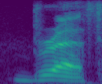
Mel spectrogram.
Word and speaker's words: breath: uh this word here this is breath I took a deep breath instead of breathe breath okay breath breath it's noun breathe its verb exactly you're exactly right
